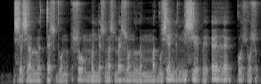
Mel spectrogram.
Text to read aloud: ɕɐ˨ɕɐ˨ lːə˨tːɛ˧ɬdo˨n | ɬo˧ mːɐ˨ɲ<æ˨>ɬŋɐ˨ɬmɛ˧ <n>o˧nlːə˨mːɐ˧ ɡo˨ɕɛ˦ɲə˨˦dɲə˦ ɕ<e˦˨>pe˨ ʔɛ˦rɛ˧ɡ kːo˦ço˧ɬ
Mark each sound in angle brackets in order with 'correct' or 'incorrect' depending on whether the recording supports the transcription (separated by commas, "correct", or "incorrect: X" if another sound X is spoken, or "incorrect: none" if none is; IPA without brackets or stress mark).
incorrect: ɐ˨, incorrect: ɮ, correct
